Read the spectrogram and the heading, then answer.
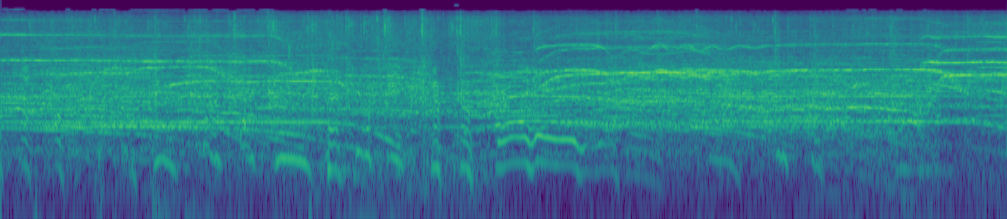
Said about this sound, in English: Oh, we got a big crowd here. I thought we wouldn't have.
